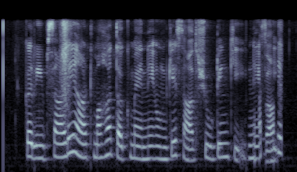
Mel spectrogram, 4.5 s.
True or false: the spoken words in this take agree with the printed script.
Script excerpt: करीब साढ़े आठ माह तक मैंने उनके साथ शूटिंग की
false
